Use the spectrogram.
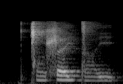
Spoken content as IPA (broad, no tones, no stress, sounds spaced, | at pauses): ǀ ɔ̤ ʂ ɛ j d a̤ j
